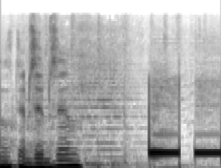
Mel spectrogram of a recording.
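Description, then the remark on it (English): A voice makes a brief sound, then two steady electronic telephone keypad tones beep in quick succession as a phone number is dialed, each lasting under half a second, clear and fairly loud. “Just punching in my digits here.”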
